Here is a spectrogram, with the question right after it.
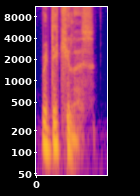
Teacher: The word had a peculiar cadence, almost playful. The emphasis is on the second syllable, ridiculous, and the wand movement should feel light, almost like you're tossing something into the air.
